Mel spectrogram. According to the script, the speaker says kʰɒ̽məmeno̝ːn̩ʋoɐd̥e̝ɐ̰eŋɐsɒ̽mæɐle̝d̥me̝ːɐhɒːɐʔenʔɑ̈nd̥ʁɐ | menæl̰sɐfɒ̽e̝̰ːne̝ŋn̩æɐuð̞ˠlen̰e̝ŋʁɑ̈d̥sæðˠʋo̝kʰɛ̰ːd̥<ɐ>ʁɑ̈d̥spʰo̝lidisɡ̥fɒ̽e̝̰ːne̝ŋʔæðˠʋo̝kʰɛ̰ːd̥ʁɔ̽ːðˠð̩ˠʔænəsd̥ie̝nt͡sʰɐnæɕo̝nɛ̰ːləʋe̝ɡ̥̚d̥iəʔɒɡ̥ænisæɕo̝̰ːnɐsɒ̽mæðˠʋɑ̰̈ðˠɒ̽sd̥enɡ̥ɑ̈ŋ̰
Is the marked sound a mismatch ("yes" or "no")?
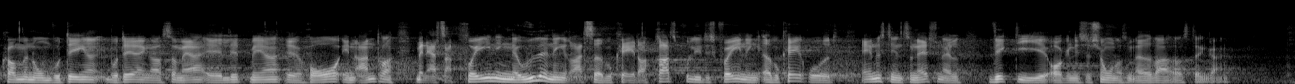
no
